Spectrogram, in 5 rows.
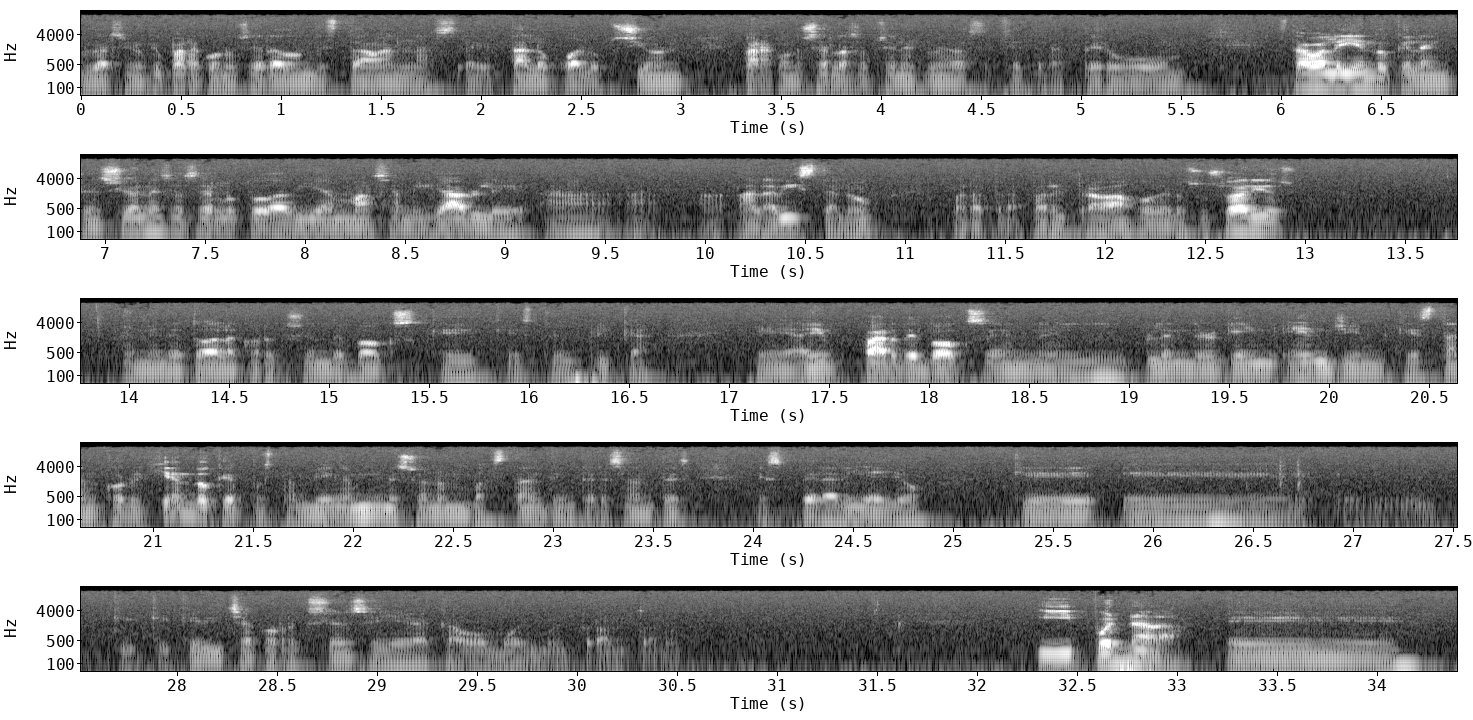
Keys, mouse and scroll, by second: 25.6 KP_0.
